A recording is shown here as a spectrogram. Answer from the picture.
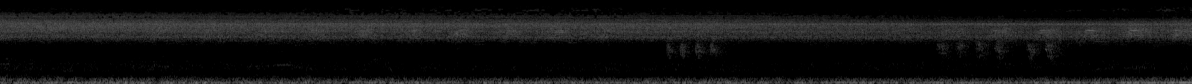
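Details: Steady high cicada drone in the bamboo forest of Yongsan Family Park in summer, with two bursts of quick repeated chirps from another small creature standing out near the middle and end, low background rumble.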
